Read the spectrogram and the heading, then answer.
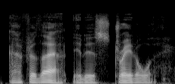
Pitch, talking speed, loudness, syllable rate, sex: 85 Hz, 205 wpm, -22 LUFS, 6.0 syllables/s, male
